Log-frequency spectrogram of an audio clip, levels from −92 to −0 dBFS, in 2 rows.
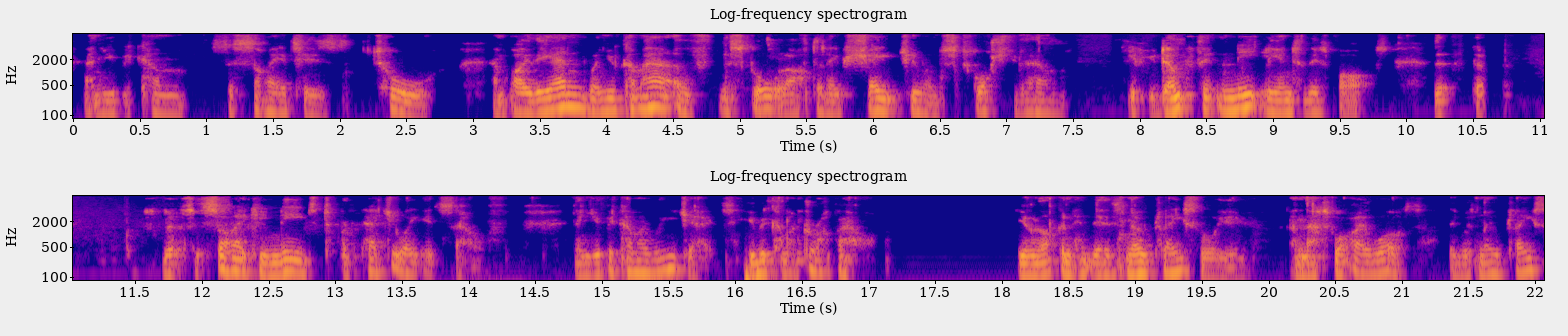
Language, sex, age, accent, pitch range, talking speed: English, male, 40-59, British, 105-130 Hz, 180 wpm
